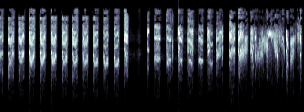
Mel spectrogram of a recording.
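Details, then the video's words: Swiftlet call for attracting swiftlets: regularly pulsed, buzzy chirps in a quick even series, a short break, then faster, denser twittering. "Panggil burung walet suara"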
